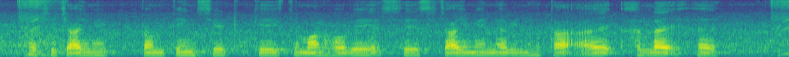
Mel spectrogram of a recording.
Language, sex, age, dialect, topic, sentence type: Magahi, male, 31-35, Central/Standard, agriculture, statement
